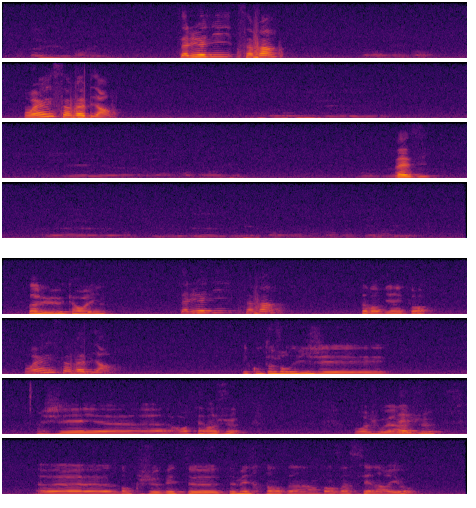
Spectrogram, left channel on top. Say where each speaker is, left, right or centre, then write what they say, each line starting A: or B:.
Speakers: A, on the right; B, on the left.
A: Salut Caroline,
B: Salut Ali, ça va?
A: ça va bien et toi?
B: Ouais, ça va bien.
A: Écoute, aujourd'hui j'ai j'ai euh, on va faire un jeu, on va jouer à
B: Vas-y,
A: un jeu. Euh, donc je vais te, te mettre dans un dans un scénario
